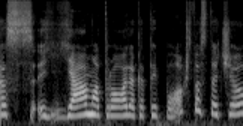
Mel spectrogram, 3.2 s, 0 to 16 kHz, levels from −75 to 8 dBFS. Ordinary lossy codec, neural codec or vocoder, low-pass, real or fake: Opus, 32 kbps; codec, 44.1 kHz, 7.8 kbps, Pupu-Codec; 14.4 kHz; fake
